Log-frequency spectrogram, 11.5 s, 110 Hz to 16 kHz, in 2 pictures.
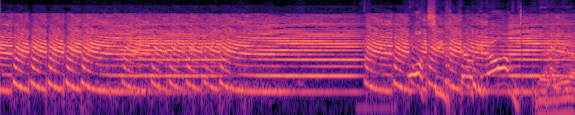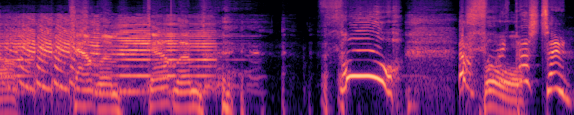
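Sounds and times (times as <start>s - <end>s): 
loud air horn blasts: 0.0s - 8.0s
laughter: 4.4s - 5.9s, 6.8s - 10.8s
speech: 8.0s - 8.4s, 10.6s - 11.4s.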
